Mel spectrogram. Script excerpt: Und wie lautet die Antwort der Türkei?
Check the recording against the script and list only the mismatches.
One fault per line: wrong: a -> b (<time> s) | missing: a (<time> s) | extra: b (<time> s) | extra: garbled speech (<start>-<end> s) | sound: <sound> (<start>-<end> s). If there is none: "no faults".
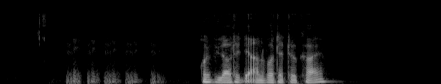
sound: laugh (0.7-1.7 s)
